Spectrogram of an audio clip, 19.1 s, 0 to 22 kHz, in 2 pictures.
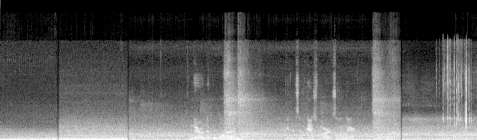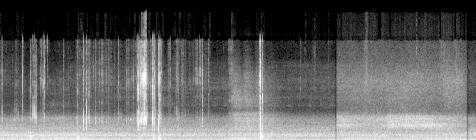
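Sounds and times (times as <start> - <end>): steady background noise: 0.0 - 19.0
scraping or rustling: 8.8 - 14.9.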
